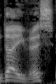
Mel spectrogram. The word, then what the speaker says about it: Davies: praising me, particularly our new young boy Tom Davies, you told me... People say his correct pronunciation is Davies, by the way, not Davies.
